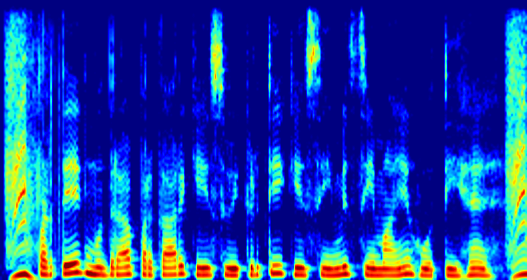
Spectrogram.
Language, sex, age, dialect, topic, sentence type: Hindi, female, 25-30, Garhwali, banking, statement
